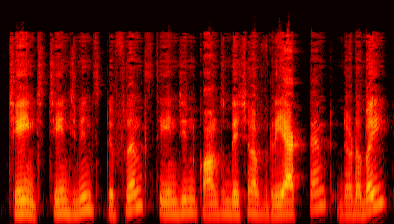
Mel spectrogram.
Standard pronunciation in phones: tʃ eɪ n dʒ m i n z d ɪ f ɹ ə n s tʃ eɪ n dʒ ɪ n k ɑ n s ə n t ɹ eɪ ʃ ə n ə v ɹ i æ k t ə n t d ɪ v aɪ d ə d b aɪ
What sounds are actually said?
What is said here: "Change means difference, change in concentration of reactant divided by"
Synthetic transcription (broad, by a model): tʃ eɪ n dʒ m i n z d ɪ f ɹ ə n s tʃ eɪ n dʒ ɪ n k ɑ n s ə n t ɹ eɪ ʃ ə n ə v ɹ i æ k t ə n t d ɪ ʊ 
